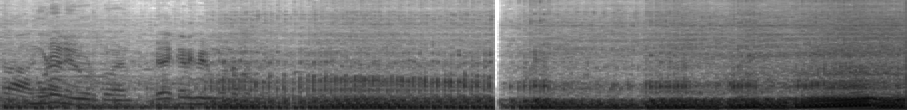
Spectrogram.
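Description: A motorcycle engine hums as it approaches.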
